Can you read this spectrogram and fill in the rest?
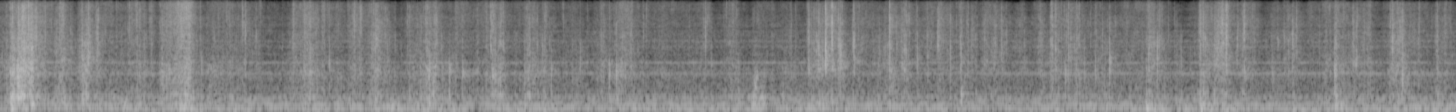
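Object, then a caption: Folded stack of thin newsprint. Fingers with painted nails press and lift the pages of a folded stack of thin printed newsprint resting on a bed. Quiet, continuous rustling and crinkling fills the clip, with bright, crisp crackles and a few louder page lifts standing out.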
